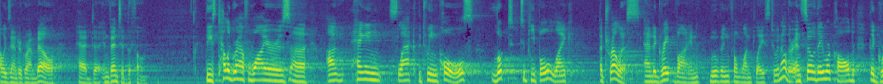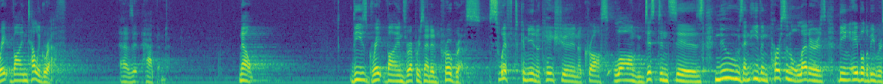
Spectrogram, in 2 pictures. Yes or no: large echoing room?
yes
